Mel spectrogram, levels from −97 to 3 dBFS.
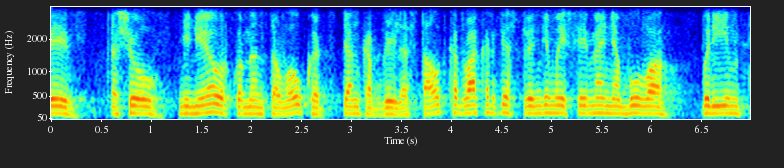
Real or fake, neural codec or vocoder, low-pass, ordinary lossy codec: fake; codec, 16 kHz, 2 kbps, FunCodec, trained on Chinese and English, 25 frames a second; 3.6 kHz; Opus, 16 kbps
